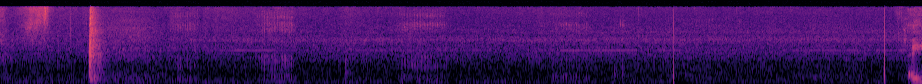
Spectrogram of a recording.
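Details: Cookie, a male pet cat, in his ritual affectionate 'love attack', all over his owner in a home office; soft, low, steady purring runs under scattered sharp clicks and rustles in a small indoor room.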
